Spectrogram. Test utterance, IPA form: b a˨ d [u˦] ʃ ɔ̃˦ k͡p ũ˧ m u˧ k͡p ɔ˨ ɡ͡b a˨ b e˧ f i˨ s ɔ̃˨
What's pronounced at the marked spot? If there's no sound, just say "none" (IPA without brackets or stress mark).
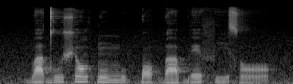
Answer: u˨˦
